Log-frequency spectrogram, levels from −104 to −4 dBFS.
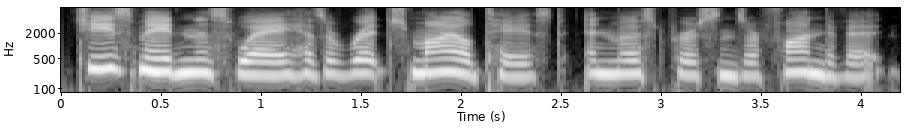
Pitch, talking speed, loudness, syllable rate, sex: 225 Hz, 245 wpm, -18 LUFS, 5.4 syllables/s, female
